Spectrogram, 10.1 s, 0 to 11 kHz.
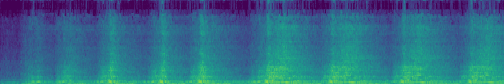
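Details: Yamaha XJR400 (4HM) engine assembly, a running unit with compression tested. Blipped about every second and a half, pitch rising and falling cleanly with no abnormal noises, knocks or white smoke; a healthy engine.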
